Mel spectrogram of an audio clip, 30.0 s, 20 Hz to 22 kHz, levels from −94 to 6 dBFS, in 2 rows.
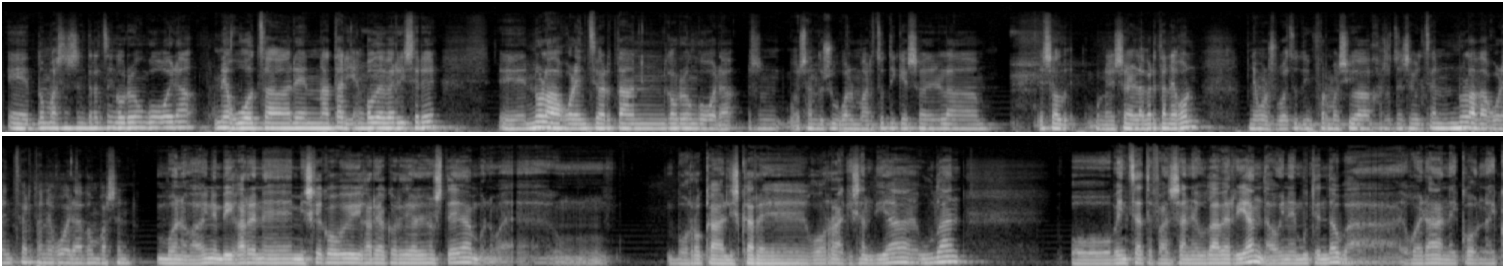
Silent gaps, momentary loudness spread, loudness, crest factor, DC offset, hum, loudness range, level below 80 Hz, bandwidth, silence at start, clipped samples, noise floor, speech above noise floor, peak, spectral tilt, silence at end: none; 15 LU; -23 LUFS; 18 dB; under 0.1%; none; 7 LU; -48 dBFS; 13.5 kHz; 0.05 s; under 0.1%; -62 dBFS; 40 dB; -6 dBFS; -6 dB/octave; 0 s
